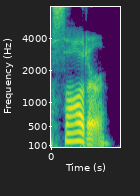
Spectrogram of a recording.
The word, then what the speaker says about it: solder: so or so saw solder solder D I'm skipping that L because I'm not saying it if we say it we have to put it in these brackets but I'm not saying that l s let's do a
